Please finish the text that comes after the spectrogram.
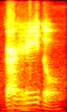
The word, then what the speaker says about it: Garrido: cool I understand but the proper way to pronounce it is Garrido and she is like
